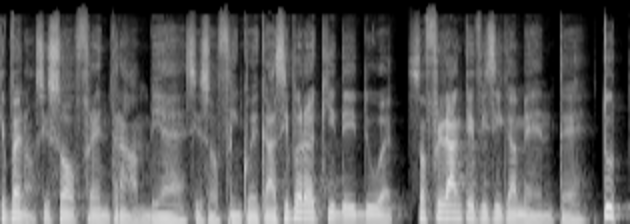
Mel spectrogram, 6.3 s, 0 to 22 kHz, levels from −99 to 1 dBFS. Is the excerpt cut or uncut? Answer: cut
